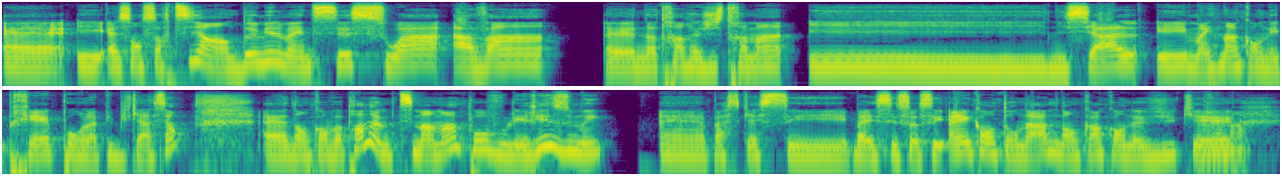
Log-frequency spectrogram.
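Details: Adult French-speaking woman who stutters and reports experiencing dissociation while stuttering; stuttering.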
